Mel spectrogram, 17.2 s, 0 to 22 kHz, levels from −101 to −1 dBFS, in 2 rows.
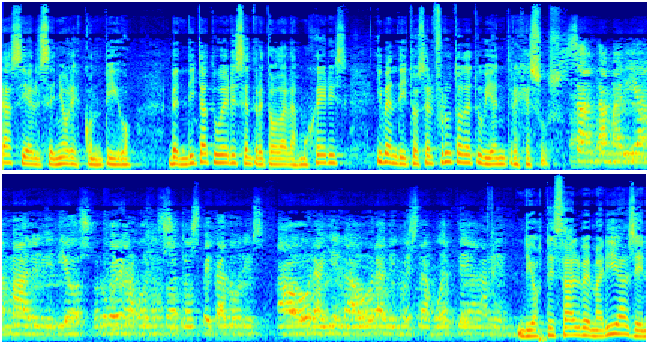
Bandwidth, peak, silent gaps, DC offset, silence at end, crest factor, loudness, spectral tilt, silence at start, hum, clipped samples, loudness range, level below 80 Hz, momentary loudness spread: over 20 kHz; -12 dBFS; none; under 0.1%; 0 s; 18 dB; -30 LUFS; -5 dB/octave; 0 s; none; under 0.1%; 4 LU; -62 dBFS; 9 LU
